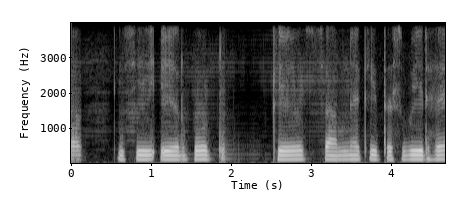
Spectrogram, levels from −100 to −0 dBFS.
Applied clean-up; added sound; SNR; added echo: neural separator model SepFormer WHAM!.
